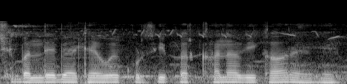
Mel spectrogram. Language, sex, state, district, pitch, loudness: Hindi, male, Uttar Pradesh, Shamli, 105 Hz, -15 LUFS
